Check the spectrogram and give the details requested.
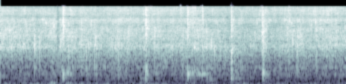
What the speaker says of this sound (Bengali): ফোড়নে দিয়ে দিচ্ছি থেতো করা রসুন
